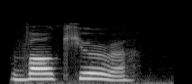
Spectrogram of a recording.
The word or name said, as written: walkure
